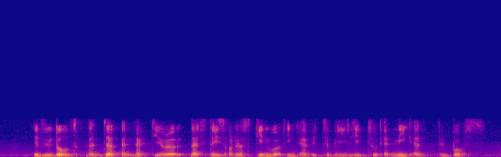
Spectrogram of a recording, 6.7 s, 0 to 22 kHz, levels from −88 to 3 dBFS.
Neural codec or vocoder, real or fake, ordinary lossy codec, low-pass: codec, 24 kHz, 0.9 kbps, WavTokenizer, medium speech release version 1; fake; MP3, 48 kbps; 5.4 kHz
